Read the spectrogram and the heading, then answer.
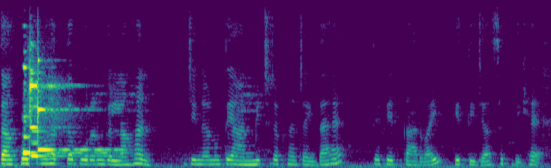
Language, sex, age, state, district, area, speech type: Punjabi, female, 45-60, Punjab, Jalandhar, urban, spontaneous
